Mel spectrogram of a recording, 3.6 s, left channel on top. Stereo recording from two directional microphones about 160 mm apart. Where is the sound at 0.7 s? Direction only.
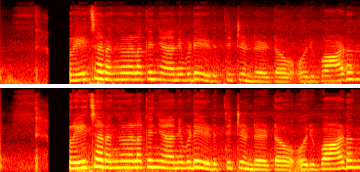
25° right (ahead or behind).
